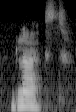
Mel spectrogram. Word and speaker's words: relaxed: yeah okay relaxed second the second syllable is stressed relaxed frightened okay sir concern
